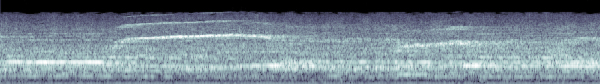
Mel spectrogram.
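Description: Audience applauding and cheering in a hall, with a high whistle that rises and holds for about a second, starting near one second in.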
